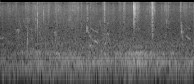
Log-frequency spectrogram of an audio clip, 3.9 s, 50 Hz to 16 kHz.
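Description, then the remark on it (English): A small covey of quail in an outdoor aviary, given a treat of lettuce and tomatoes at about 4 o'clock in the afternoon, cluck and murmur softly and steadily, punctuated by scattered brief, high chirps and clicks. The sound stays quiet throughout, with no one talking. “I'm outside in my aviary, where I keep a small covey of quail.”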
